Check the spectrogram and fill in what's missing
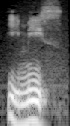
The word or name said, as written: imis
